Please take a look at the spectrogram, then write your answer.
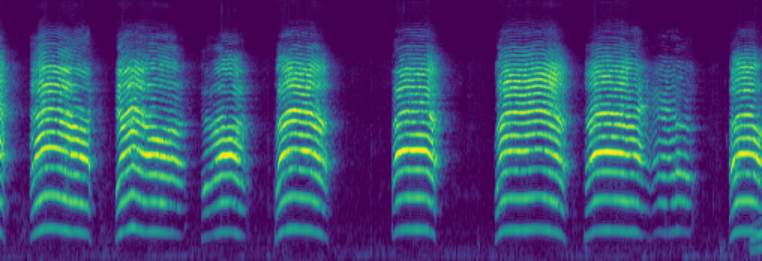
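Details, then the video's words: Goat bleating repeatedly while being castrated: about nine loud, nasal, arched bleats, each under a second, coming roughly once a second with brief gaps and one longer pause midway. "kapon ng kambing"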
